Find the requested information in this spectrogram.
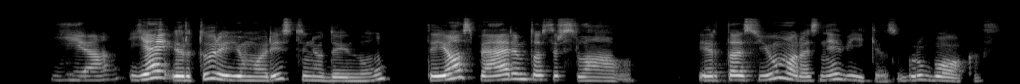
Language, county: Lithuanian, Vilnius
